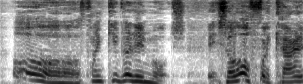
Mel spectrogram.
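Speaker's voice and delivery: loud, sarcastic, overdone mock politeness. Recounting thanking a woman for a fifty pound fine; retelling sarcastic mock politeness. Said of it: "I've been a bit sarcastic".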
